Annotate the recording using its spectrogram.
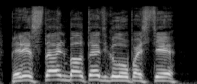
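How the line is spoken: Impatient yelling. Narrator (Russian): заорал Макнаут, теряя всяческое терпение

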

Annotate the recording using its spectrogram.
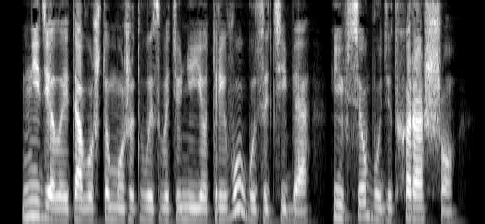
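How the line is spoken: Wry snort. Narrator (Russian): хмыкнул Клайв

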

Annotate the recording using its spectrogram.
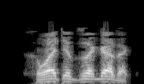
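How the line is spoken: Barked. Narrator (Russian): рявкнул Субха

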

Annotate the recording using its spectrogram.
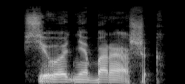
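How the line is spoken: Sudden wooden little voice. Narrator (Russian): провозгласила вдруг Лидия Николаевна деревянным голоском, из-под лобья

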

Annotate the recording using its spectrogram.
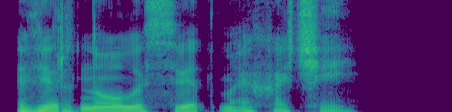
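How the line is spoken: Smiling sigh. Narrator (Russian): улыбнулась женщина, вздохнув

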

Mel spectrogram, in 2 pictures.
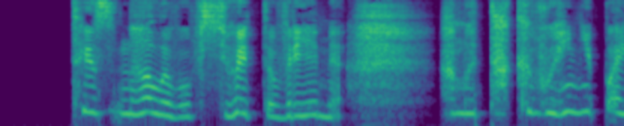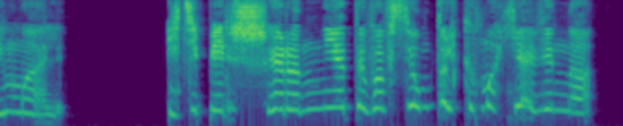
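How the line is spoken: Bitter sobbing. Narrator (Russian): Я горько рыдала

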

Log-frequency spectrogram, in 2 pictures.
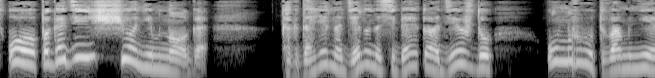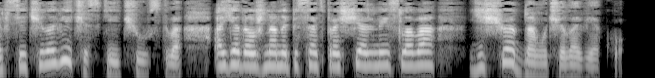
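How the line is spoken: Pleading. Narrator (Russian): она взмолилась

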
